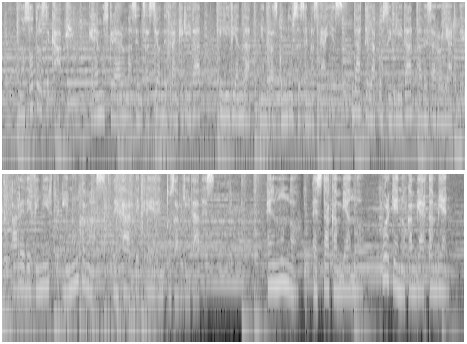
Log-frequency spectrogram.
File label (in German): spanish werbung; kapsch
